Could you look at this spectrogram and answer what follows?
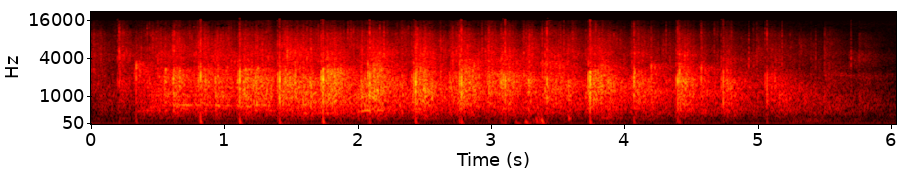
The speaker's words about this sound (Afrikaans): Kom ons geef sommer net vir onsself en ons gemeente lekker hande klap.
